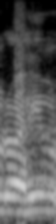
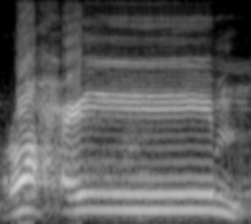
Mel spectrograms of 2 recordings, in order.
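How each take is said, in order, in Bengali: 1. "h" ধ্বনিটি হালকা এবং স্বাভাবিক। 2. "h" ধ্বনিটি গলা থেকে জোরালো। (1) "এমনি আমাদের নর্মাল ভাবে হয়ে যাবে রহিম" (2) "সঠিকটা কি?"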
